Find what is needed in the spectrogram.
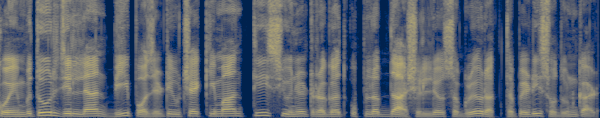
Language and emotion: Goan Konkani, neutral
